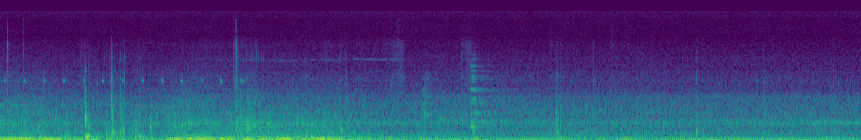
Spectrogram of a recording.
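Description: A car engine hums low inside the cabin while driving in traffic.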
